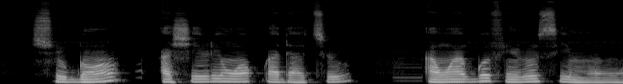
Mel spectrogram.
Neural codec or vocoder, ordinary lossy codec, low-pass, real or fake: none; none; none; real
